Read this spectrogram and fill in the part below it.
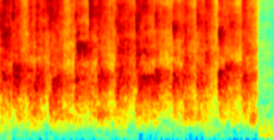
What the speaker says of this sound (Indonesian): tepuk tangan buat Mas Ian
